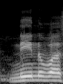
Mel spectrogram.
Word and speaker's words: نینوا: تو ادس نے کہا کہ میں نینوا سے ہوں۔ نینوا اس کا تلفظ ہے NINEVEH۔ نینوا جو ہے یہ عراق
